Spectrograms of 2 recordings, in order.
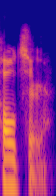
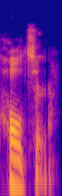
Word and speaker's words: Holzer: Um, it is pronounced Holtzer. Is it? I thought it was Holzer. No, it's Holtzer.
